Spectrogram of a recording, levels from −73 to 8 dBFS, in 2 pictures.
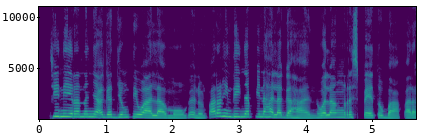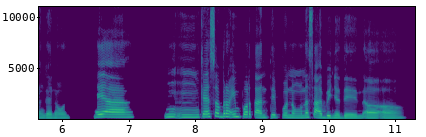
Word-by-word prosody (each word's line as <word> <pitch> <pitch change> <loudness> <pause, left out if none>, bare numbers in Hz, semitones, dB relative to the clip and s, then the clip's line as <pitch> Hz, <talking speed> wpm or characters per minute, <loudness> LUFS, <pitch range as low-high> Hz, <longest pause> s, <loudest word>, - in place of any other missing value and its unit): sinira 290 -3 +2
na 265 0 0
niya 245 -3 +3
agad 240 0 0
yung 235 0 -1
tiwala 210 -6 +3
mo 170 -1 -3
ganon 185 -5 -3
parang 310 +5 +2
hindi 270 -2 +1
niya 265 0 0
pinahalagahan, 215 -9 0
walang 220 +2 0
respeto 210 -3 -1
ba, 165 -4 -1
parang 180 0 -2
ganon. 175 +1 -5 0.3
Kaya 240 -1 +3 0.5
mm 235 -2 -2
kaya 260 +2 +1
sobrang 280 -3 +1
importante 225 -4 0
po 210 -1 -4
nung 200 -1 -3
nasabi 195 -4 +2
niyo 175 -2 -2
din, 165 -1 -1
oo. 165 0 -2
220 Hz, 150 wpm, -23 LUFS, 185-255 Hz, 0.5 s, niya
